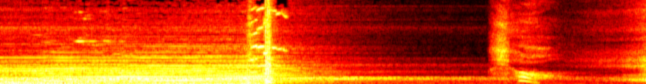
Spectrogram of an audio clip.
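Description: Spooky cartoon background music with sustained tones that stops on a sharp hit a little past halfway, then fades away. Near the end comes a short sound that slides down in pitch.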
